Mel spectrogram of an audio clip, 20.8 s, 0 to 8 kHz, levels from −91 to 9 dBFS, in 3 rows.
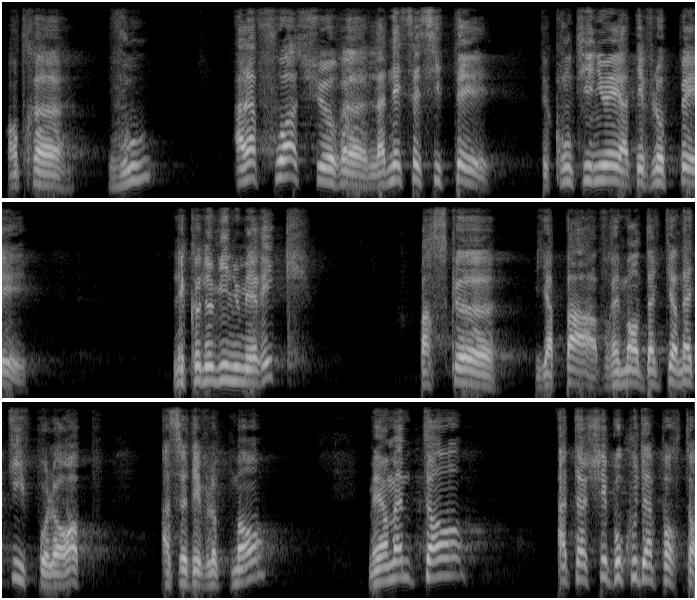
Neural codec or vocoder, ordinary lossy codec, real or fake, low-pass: vocoder, 44.1 kHz, 128 mel bands, Pupu-Vocoder; none; fake; 7.2 kHz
